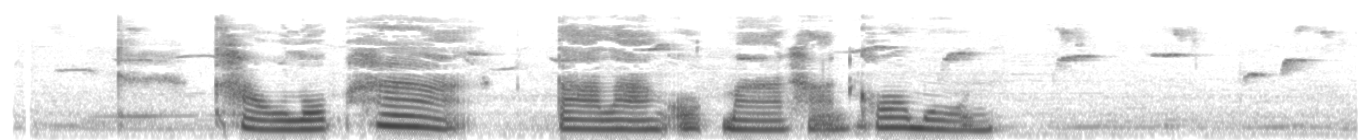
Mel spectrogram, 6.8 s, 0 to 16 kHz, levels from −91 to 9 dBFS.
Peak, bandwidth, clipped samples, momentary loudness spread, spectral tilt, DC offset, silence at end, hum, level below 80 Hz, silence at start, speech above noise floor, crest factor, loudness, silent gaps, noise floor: -10 dBFS; 11 kHz; under 0.1%; 20 LU; -5 dB/octave; under 0.1%; 0.25 s; none; -76 dBFS; 0.6 s; 24 dB; 18 dB; -27 LUFS; none; -50 dBFS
